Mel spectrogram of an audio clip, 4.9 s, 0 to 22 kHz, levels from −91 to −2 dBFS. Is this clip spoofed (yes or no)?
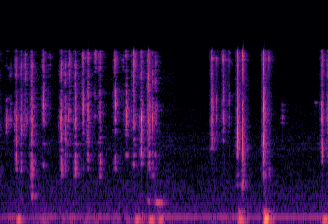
no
